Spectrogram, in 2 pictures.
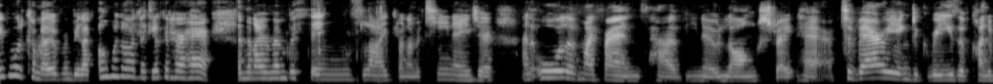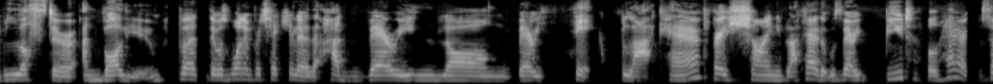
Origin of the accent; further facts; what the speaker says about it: Ireland; when I was growing up in Ireland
